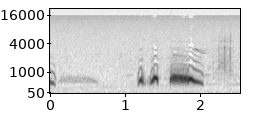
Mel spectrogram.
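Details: Spotted dove raised for training decoys, a soft trailing coo followed by two short hollow notes and a loud, long, downward-sliding coo.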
